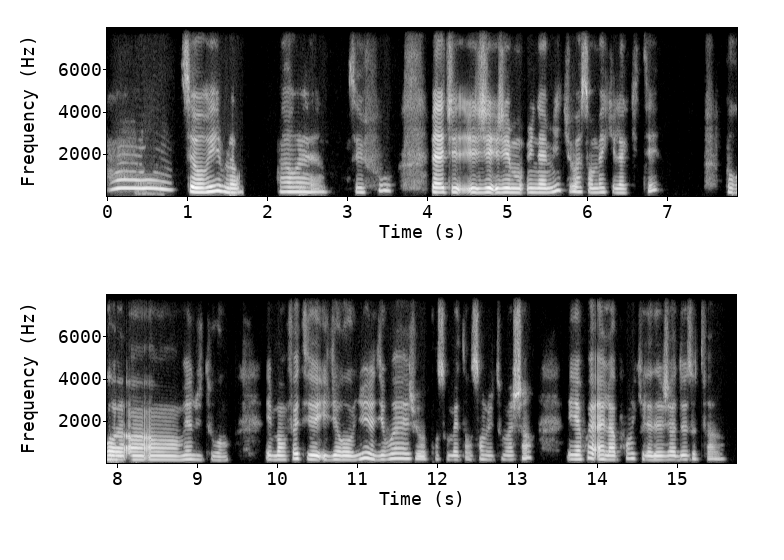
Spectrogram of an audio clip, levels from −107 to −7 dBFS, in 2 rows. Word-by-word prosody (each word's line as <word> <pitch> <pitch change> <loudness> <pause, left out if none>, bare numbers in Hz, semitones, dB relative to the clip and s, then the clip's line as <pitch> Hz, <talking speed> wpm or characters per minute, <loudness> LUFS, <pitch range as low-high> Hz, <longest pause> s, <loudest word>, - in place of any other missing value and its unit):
Han! 385 -1 +1
C'est 230 - +6
horrible. 215 0 +6 0.5
Ah 225 0 0
ouais, 220 -1 +1 0.5
c'est 205 -1 -6
fou. 275 +5 -9 0.5
Là 210 -1 +8
j'ai 200 -2 +2
j'ai 190 -1 +6
j'ai 200 +1 +5
mon 190 -1 +2
une 195 0 0
amie, 210 +9 +1
tu - - -13
vois 225 - 0
son 195 - -2
mec 205 +2 -5
il 185 - -5
l'a 185 - -1
quittée 290 - -11 0.8
pour, 195 -2 +2
heu, 185 -1 +4
un 185 - +4
un 180 -1 0
rien 200 +1 -3
du 190 -1 -11
tout 175 -2 -13 0.6
et - - -5
ben 190 +1 0
en 185 - -3
fait, 230 +3 -2
il 200 - 0
est 185 - +3
il 185 - -7
est 195 - +3
revenu, 185 +5 0
il 245 - +2
a 210 - -1
dit: 190 +1 -4
«Ouais, 235 +2 -1
je 230 - -7
veux 110 -1 -3
qu'on - - -22
se 200 - -8
remette 190 -1 -8
ensemble 195 +1 -8
et 185 - -16
tout 195 - -18
machin» 195 +9 -3 0.4
et 205 0 -1
après, 225 +4 0
elle 195 -2 +2
apprend 185 +5 -2
qu'il 215 -5 -10
a 180 - 0
déjà 180 +1 -1
2 195 +3 -5
autres 215 - -13
femmes. 215 0 -10
200 Hz, 230 wpm, -20 LUFS, 185-230 Hz, 0.8 s, Là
